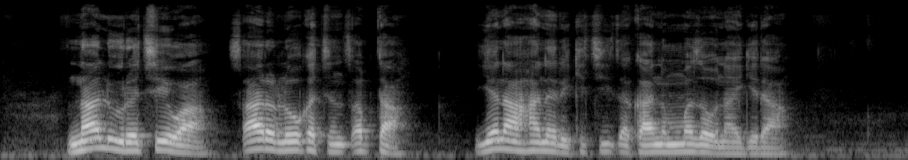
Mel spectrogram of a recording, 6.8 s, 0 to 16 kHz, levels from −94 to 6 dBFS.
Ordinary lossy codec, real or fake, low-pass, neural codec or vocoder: none; real; 14.4 kHz; none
